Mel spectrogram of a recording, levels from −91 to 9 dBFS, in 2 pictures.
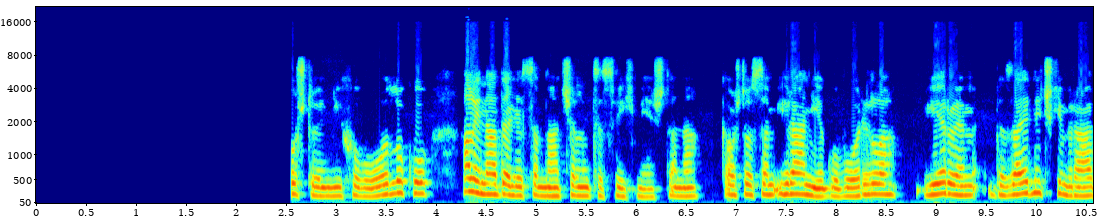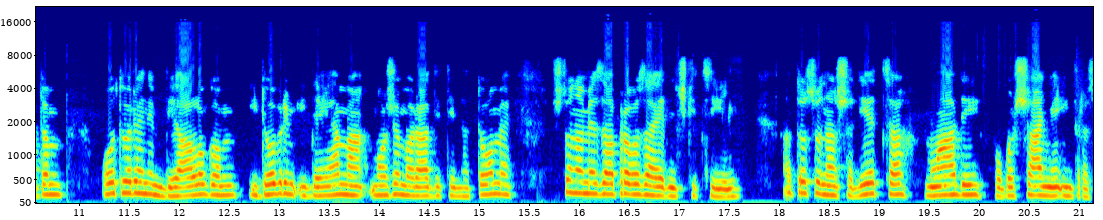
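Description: The audio opens in dead silence with no room tone until 2.56 s, an audio dropout to silence, most likely from a lost input while recording continued.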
